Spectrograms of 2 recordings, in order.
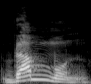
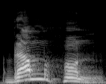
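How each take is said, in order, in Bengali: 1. h ধ্বনি নেই; দ্বিত্ব m শোনা যায়। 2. m ধ্বনিটি h-এর আগে আসে। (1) "দুটি ম উচ্চারিত হয় আমাদের সাধারণ কথাবার্তার সময়" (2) "একটু শুদ্ধ করে বলার চেষ্টা করি ... মটি আগে এসেছে, হটি পরে গেছে"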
